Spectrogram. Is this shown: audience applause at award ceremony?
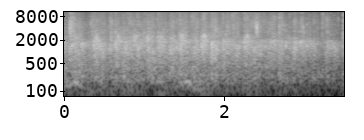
yes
